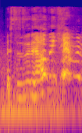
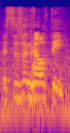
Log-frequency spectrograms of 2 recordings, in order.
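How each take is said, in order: First: Much higher, louder squealed complaint. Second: Said in the usual way. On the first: Real, not acted. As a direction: squeal it out from the cold. Repeating while iced.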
